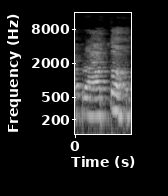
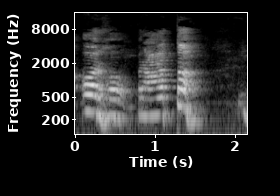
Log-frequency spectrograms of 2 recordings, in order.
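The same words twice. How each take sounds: First: Said in the usual way. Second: Slow, split "त और ह, प्रातः" with a clear final h breath; sounding out the visarga. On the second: Shown as a demonstration. Teacher breaking प्रातः into त and ह for students, slow and deliberate. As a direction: spell out प्रातः sound by sound, ending on an audible h. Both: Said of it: "ह के रूप में इसका उच्चारण".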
